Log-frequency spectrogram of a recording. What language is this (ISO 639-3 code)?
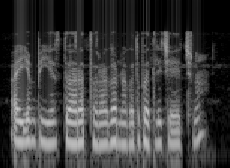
tel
